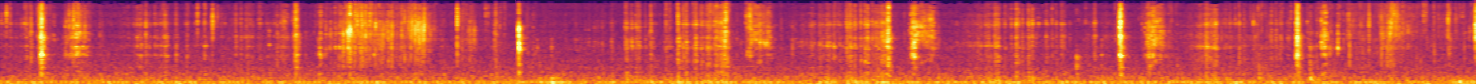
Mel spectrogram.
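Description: A box-cutter blade scores a solid purple bar of soap held in the hand and cuts it into small cubes that crumble off. Quiet, bright, crisp scraping and cutting sounds are punctuated by sharp, short clicks as the pieces break away.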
